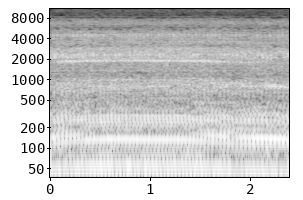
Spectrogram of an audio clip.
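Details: 2002 Hero Honda Splendor single-cylinder idling: fast, harsh mechanical clatter over the exhaust beat; abnormal engine noise, cause not yet identified.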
